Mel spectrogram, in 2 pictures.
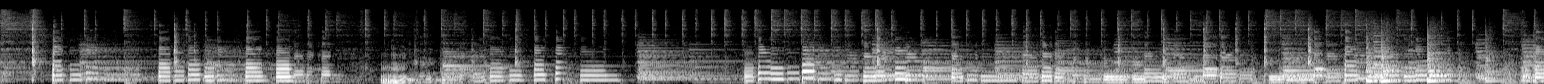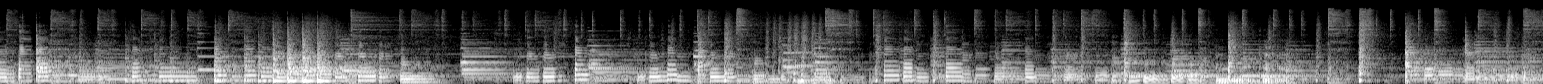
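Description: A jazz trio playing live: guitar lines over a drum kit with cymbals and snare.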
